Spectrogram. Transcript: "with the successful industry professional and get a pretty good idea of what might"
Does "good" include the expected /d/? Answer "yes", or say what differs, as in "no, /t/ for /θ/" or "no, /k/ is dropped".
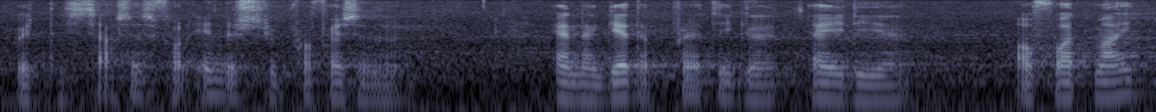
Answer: no, /d/ is dropped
